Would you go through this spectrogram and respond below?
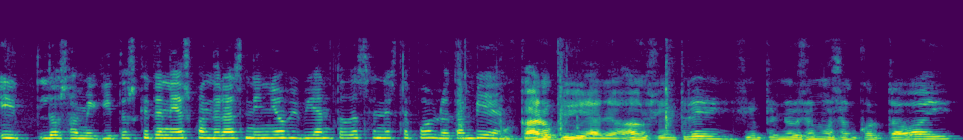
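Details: Adult speakers in conversation; no disorder.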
